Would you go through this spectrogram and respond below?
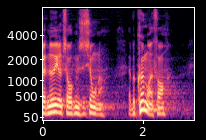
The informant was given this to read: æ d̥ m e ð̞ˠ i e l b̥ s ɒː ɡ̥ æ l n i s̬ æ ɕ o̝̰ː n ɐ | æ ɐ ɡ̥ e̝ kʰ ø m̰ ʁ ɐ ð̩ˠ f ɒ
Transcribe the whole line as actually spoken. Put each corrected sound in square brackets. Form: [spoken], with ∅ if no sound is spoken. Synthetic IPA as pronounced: æ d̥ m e ð̞ˠ [j] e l b̥ s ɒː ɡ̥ æ [∅] n i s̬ æ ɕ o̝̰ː n ɐ | æ ɐ [b̥] e̝ kʰ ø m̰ ʁ ɐ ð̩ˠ f ɒ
